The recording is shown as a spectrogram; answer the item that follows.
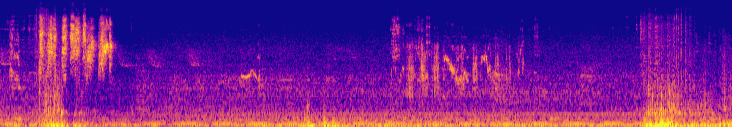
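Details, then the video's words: Budgies during early morning feeding, with harsh squawking bursts at the start and end and softer chirps between them, over a constant low hum. "Budgies Full Time Activities | Early Morning Feeding Time"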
